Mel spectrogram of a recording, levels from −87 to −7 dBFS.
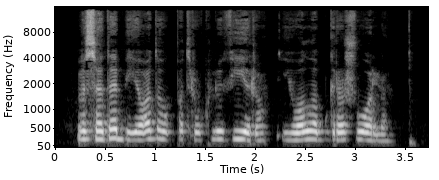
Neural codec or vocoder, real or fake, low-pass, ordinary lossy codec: vocoder, 44.1 kHz, 128 mel bands, Pupu-Vocoder; fake; 14.4 kHz; MP3, 64 kbps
